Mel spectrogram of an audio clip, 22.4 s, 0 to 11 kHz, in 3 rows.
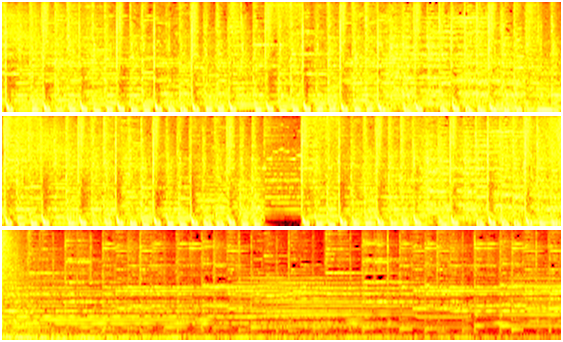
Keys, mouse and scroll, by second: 0.0-1.6 typing, 2.0 click, 8.1 Down, 14.9 scroll down 1.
